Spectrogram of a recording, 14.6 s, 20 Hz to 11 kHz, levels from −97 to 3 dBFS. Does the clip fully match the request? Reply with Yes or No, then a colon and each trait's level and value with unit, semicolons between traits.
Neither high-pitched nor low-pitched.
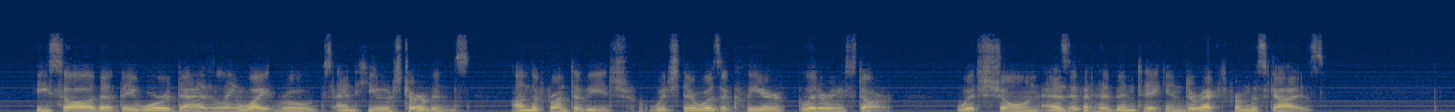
No: low, 115 Hz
